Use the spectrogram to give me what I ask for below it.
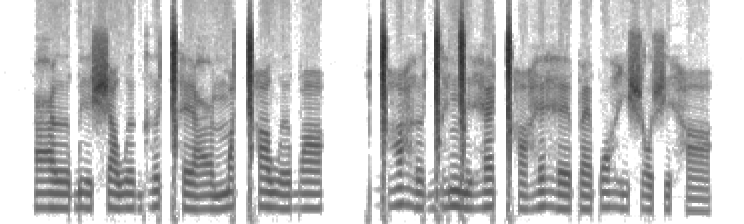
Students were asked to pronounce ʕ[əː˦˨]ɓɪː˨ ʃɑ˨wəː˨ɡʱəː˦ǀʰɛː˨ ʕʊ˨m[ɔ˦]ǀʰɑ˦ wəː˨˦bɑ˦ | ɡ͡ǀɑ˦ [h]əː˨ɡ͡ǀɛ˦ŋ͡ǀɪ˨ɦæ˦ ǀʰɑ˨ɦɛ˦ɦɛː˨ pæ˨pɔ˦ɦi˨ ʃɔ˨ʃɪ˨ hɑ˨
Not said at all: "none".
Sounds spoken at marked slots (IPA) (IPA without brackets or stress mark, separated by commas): əː˨, ɑ˦, ɦ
